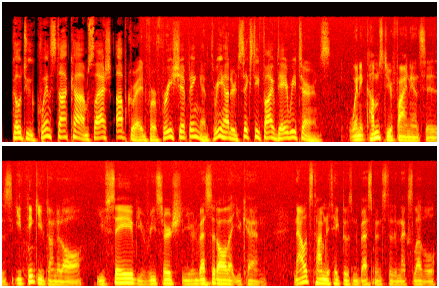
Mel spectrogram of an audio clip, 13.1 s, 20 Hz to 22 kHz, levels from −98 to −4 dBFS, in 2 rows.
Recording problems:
hiss; noticeable; from 2 s on; 15 dB below the speech

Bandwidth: 14 kHz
